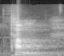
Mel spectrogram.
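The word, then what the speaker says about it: thumb: ऐसे ही थंब। तो थंब में सिर्फ हम इतना पढ़ते हैं। बी यहां पे साइलेंट है।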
